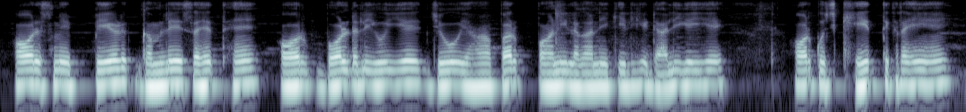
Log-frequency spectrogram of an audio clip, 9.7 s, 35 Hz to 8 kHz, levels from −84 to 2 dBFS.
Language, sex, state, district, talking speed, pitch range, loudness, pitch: Hindi, male, Uttar Pradesh, Jalaun, 165 wpm, 125-135 Hz, -15 LUFS, 130 Hz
